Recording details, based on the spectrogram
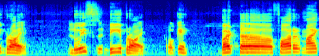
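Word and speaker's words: de Broglie: is it was given by deep broccoli okay d broccoli give give this hypothesis okay three broccoli hypothesis now we often say that it is rigged broccoli but its current correct pronunciation is deep broy okay it's de bruy okay it's connect correct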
